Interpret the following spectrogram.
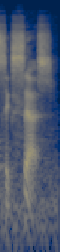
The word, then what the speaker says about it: CIESS: It's the product of an initiative supported by the Greater PIA Economic Development Council and it's called success where success is spelled CIESS and that stands for central Illinois center of excellence for secure software.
